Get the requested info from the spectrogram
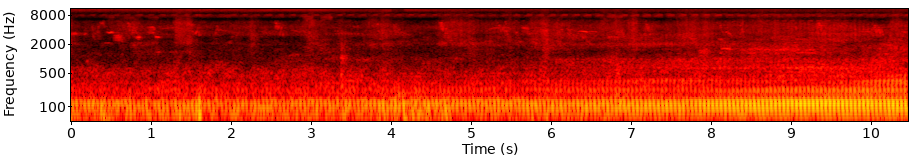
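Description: A low, steady engine hum with a fast even pulse, growing louder from about six seconds in, with faint scattered ticks above it.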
